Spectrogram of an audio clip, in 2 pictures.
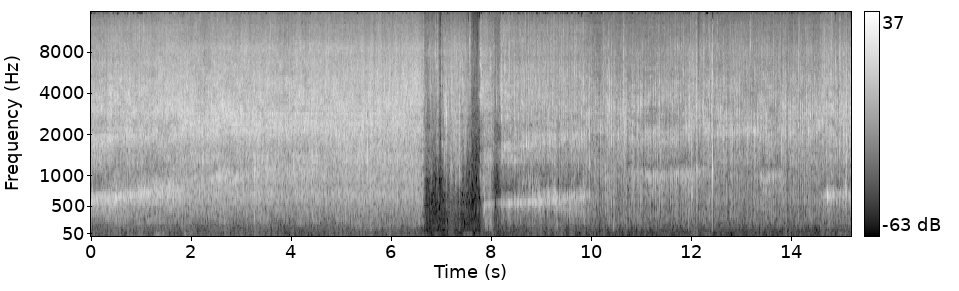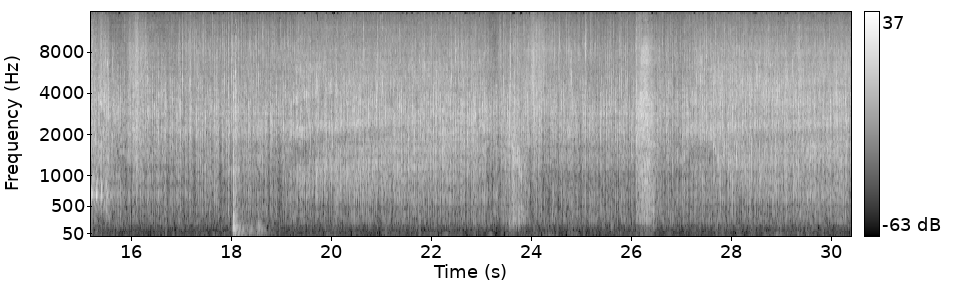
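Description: Heavy rain falling, a dense steady rushing hiss. It breaks off briefly about seven seconds in, and there is a single thump a little past the middle.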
